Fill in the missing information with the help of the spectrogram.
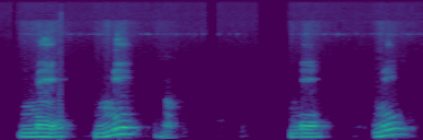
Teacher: o O soa como o U e ele é pronunciado mais fracamente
